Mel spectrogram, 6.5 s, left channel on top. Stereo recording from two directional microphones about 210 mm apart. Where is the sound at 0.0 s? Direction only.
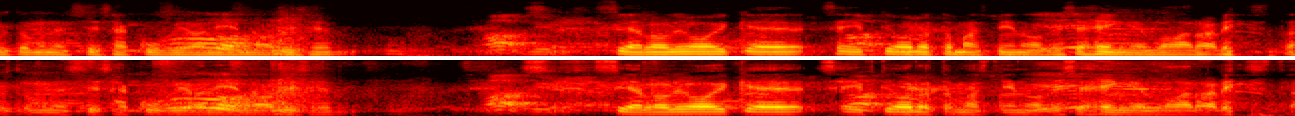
5° left (ahead or behind).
